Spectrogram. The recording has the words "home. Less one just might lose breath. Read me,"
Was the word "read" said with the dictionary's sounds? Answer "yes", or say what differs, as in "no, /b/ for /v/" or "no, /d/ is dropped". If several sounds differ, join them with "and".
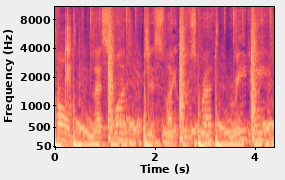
yes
